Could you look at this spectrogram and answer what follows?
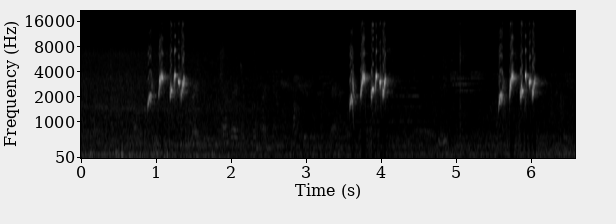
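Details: Red-whiskered bulbul morning song for voice training: three rich warbled phrases of four or five quick bright whistled notes, repeated roughly every two to two and a half seconds over a low hum.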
